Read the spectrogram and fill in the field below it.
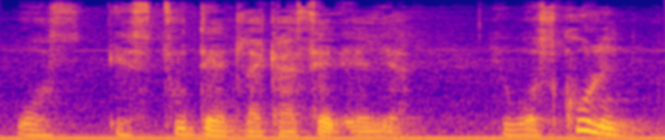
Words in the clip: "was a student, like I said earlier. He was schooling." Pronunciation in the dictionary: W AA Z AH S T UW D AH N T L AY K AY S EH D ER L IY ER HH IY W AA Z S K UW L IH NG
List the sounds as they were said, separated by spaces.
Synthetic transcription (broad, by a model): W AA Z AH S T UW D AH N T L AY K AY S EH D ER L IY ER HH IY W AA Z S K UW L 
